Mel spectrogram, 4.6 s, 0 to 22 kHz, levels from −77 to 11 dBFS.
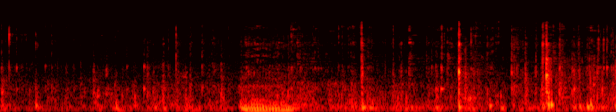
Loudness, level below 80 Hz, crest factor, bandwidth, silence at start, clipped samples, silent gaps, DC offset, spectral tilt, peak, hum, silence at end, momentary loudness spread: -38 LUFS; -48 dBFS; 28 dB; 11.5 kHz; 0 s; under 0.1%; none; under 0.1%; -4.5 dB/octave; -10 dBFS; none; 0 s; 15 LU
